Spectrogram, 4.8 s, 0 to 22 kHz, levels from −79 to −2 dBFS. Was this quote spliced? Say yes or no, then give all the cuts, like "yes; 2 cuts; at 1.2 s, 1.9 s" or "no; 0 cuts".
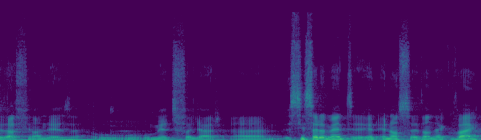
no; 0 cuts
